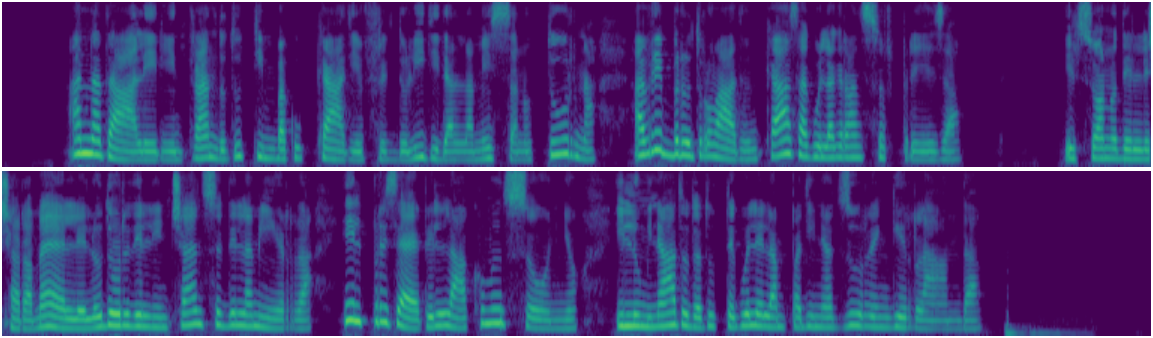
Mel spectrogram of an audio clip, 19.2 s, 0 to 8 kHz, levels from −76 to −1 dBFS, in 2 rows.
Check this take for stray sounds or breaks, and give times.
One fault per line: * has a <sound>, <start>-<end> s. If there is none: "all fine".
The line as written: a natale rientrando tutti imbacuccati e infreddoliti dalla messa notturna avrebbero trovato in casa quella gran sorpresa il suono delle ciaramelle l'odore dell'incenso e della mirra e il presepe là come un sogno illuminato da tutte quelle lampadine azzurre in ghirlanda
* has a thud, 17.9-18.7 s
